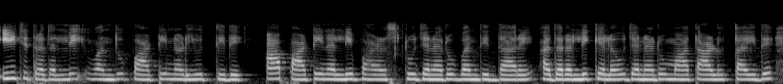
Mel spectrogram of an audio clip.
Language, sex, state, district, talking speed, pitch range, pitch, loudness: Kannada, female, Karnataka, Bidar, 115 wpm, 225-240 Hz, 230 Hz, -18 LUFS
